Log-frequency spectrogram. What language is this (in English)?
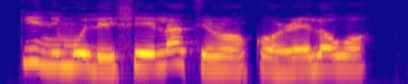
Yoruba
